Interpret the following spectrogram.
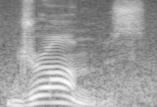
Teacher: Use a short uh sound like cup and up.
